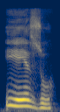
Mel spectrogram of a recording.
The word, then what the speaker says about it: Jesus: em alemão por exemplo o nome de Jesus frequentemente aparece como Jesus pronunciado ieso som fechado do original Yeshua Yeshua no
